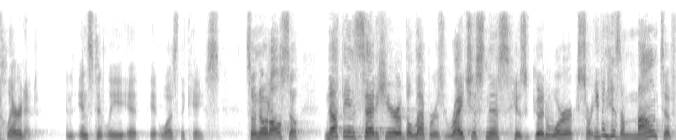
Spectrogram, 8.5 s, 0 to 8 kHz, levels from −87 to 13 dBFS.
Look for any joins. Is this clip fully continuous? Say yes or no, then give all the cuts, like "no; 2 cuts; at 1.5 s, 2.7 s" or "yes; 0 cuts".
yes; 0 cuts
